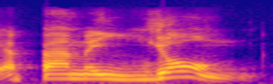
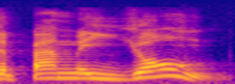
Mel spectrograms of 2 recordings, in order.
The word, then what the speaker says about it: Aubameyang: heard in the week I heard it's actually aame Yong we we saying it to we've been saying it wrong it's aame young a bit like it's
